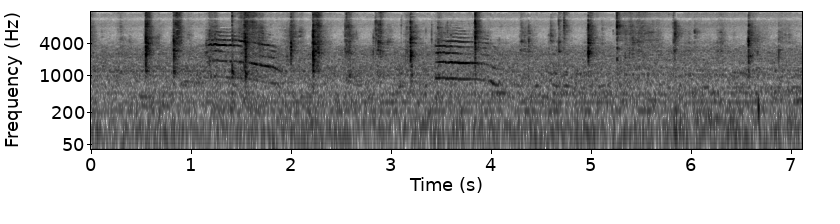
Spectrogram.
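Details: Male Scottish Fold kitten, born 24 December, following its owner around at home: two soft, drawn-out meows with falling pitch, plus scattered clicks and taps against quiet household background hiss.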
